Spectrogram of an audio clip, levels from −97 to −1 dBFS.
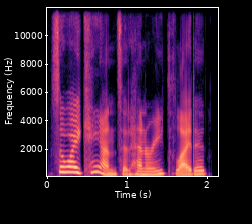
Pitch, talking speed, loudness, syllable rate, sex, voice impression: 270 Hz, 170 wpm, -18 LUFS, 4.6 syllables/s, female, slightly feminine, slightly young, slightly bright, clear, slightly cute, refreshing, slightly lively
